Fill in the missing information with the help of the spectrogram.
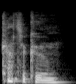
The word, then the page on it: catacomb: British English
